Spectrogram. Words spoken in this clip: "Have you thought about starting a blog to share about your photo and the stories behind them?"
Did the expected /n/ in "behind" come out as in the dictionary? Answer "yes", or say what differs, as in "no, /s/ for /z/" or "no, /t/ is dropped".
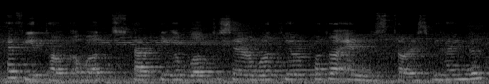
yes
